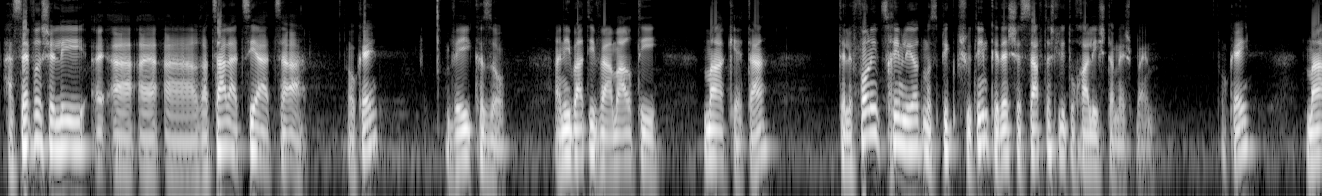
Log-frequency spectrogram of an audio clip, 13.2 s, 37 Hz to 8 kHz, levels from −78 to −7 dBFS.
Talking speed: 140 wpm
